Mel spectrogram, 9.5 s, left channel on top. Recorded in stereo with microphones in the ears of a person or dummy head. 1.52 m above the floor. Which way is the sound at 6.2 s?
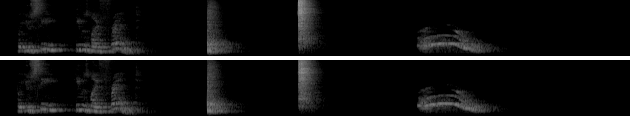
45° left (ahead or behind).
